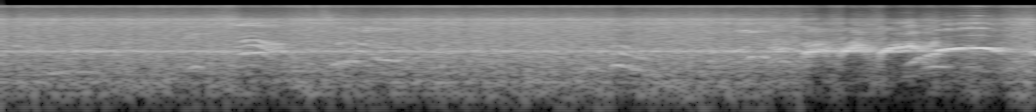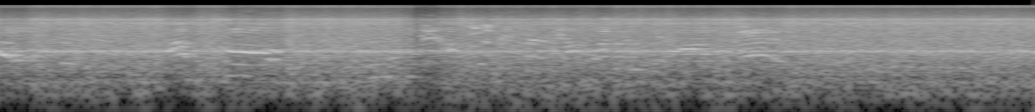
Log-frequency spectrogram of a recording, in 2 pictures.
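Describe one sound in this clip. Young women laugh and talk nearby.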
